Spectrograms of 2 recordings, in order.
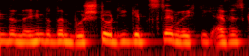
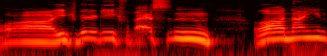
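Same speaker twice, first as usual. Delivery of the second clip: brüllender Wolf; 4 semitones higher, slower than usual. Retold or imitated.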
